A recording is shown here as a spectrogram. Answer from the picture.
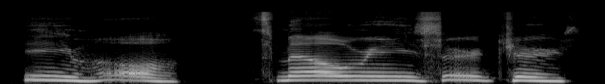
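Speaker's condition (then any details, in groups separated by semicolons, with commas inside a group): Parkinson's disease; young onset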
